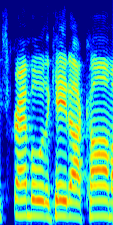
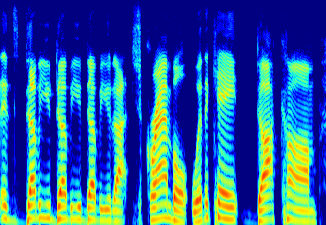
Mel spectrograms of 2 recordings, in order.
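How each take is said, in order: First: Said in the usual way. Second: "scramble with a K" spelled out slowly, K stressed; slow spelled-out web address. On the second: Shown as a demonstration. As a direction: spell out "W W W dot scramble with a K dot com" slowly, leaning on K. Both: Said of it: "repeat of website".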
